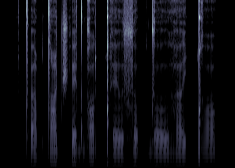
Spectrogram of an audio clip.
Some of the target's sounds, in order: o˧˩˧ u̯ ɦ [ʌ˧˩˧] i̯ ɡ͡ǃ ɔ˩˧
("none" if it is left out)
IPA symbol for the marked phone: ʌ˨˩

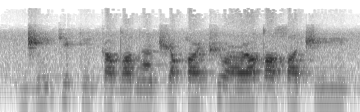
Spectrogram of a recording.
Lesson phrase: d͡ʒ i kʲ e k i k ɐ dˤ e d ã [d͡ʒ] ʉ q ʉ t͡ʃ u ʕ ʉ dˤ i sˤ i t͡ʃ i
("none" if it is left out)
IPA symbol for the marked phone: t͡ʃ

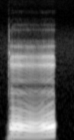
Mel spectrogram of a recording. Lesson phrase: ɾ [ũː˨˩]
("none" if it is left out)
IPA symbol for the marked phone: ũː˨˩˦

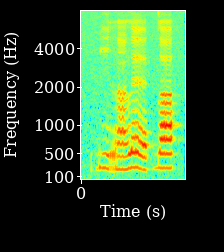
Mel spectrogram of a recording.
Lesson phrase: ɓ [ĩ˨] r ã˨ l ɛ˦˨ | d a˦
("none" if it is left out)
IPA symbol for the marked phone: i˨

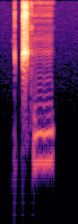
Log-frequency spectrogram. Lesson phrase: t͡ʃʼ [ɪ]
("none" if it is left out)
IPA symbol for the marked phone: i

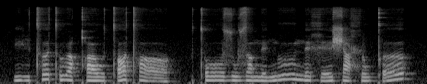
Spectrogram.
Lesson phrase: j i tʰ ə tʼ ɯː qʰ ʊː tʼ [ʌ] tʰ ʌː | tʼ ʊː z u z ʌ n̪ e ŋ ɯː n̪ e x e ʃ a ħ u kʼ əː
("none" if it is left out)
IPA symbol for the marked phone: ʌ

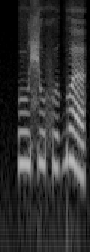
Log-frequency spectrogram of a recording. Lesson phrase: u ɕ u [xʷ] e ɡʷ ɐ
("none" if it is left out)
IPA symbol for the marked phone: xʷ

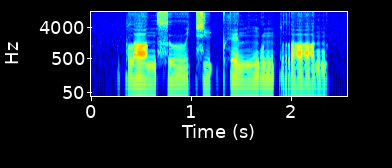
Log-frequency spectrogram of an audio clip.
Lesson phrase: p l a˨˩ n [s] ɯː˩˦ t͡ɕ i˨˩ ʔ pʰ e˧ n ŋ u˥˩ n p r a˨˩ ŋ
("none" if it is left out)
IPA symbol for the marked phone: s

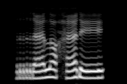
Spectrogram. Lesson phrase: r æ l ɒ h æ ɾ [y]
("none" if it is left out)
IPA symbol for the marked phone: e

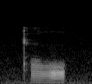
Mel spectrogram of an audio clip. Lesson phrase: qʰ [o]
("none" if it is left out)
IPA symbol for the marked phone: ɔ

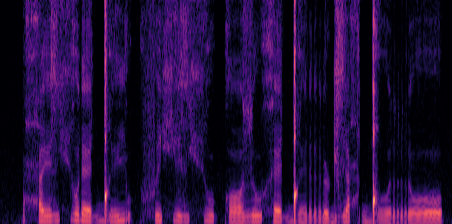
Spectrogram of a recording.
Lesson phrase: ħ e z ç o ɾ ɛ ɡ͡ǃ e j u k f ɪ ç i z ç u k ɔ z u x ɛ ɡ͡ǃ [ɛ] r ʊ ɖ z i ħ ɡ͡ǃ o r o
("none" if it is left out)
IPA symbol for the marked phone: ɛ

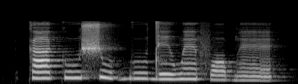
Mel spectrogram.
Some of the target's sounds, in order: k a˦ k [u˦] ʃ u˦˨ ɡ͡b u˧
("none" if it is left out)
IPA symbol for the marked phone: u˦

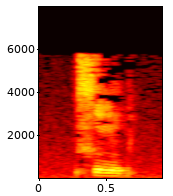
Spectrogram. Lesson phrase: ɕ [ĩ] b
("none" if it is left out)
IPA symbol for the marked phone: ĩ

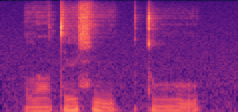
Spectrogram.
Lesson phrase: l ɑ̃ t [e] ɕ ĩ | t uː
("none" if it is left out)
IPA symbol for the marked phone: e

